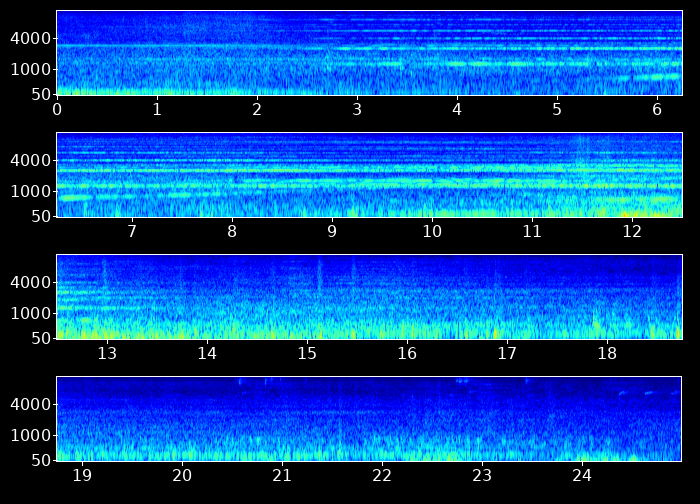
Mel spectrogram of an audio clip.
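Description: Matangi electric multiple unit train at a Wellington suburban station, a steady rolling rumble with rising motor whine and wheel squeal as the train moves off, no voices.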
